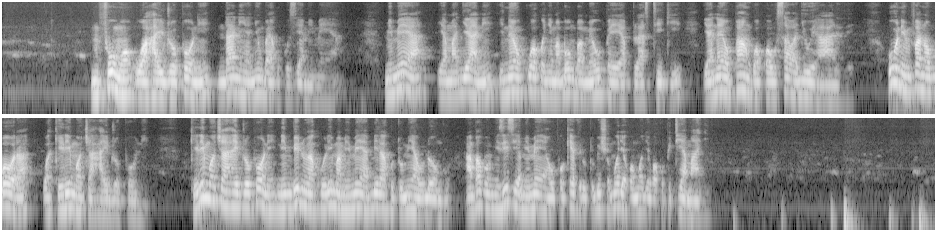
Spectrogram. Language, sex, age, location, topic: Swahili, male, 18-24, Dar es Salaam, agriculture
